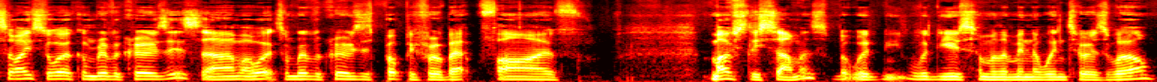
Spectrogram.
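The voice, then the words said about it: Accent picked up overseas. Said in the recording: “You've had a lot of experience over there. We can tell by your accent.”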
